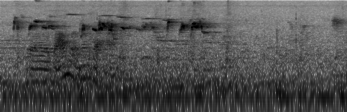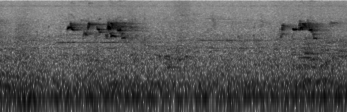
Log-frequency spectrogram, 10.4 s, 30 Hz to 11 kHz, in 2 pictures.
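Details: Red-whiskered bulbul ('mí lửa') singing during a trapping session on 31 October 2016, with loud, bubbling whistled phrases delivered in three bursts about four seconds apart over soft background hiss.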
